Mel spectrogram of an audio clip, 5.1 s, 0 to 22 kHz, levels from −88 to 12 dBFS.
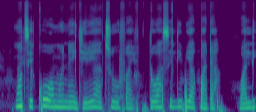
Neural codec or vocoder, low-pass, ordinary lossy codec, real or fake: autoencoder, 48 kHz, 128 numbers a frame, DAC-VAE, trained on Japanese speech; none; none; fake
